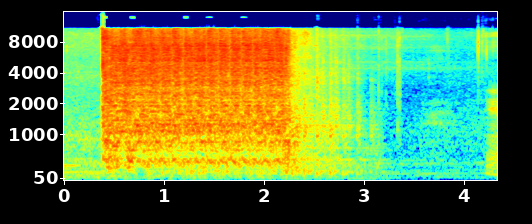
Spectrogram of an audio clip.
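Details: 1964 Ford Econoline van, 170ci six with points ignition, crank-no-start: the starter spins the engine evenly for about two seconds but it never fires. Points and condenser are switching; the owner suspects the coil.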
